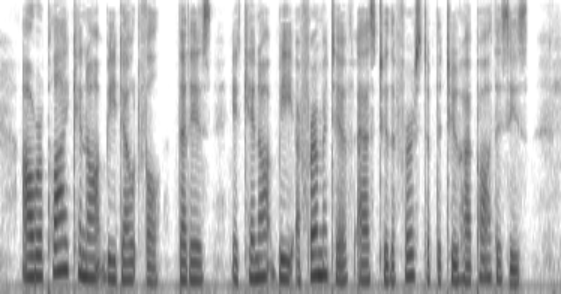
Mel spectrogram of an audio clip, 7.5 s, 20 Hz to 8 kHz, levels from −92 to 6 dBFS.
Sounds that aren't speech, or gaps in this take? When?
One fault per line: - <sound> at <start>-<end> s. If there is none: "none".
none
